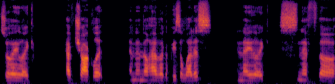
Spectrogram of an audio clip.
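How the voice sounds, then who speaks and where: Mumbling at a moderate pace, a man is heard with a dry, close sound and no echo. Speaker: fitness vlogger. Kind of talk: casual vlog chat. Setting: in a car, then gym. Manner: casual, joking.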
